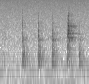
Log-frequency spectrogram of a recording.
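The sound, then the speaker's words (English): Five quick knocks rap on a door in a steady, even rhythm, fairly soft, with nothing else sounding around them. “That was a knock.”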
